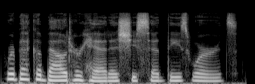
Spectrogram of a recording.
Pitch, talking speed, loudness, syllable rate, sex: 180 Hz, 210 wpm, -16 LUFS, 5.6 syllables/s, female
